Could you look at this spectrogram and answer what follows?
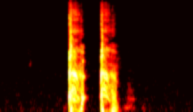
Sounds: Cough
